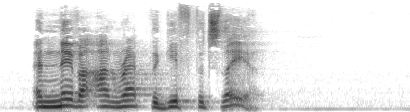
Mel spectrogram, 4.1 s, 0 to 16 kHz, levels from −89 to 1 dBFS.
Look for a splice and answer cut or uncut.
uncut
